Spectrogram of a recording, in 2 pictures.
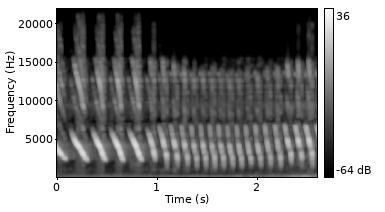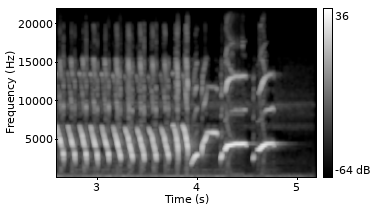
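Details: Tutor song of a canary, meant to teach juveniles and coax silent birds into singing. A rapid, even train of bright downward-sweeping whistles, about three per second and speeding up, ends in a few high rising whistled notes.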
